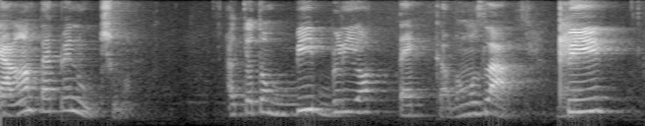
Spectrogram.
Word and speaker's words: biblioteca: Aqui eu tenho biblioteca. Vamos lá. Biblioteca. A sílaba tônica dela, biblioteca. Então é o té. A sílaba tônica é a penúltima.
